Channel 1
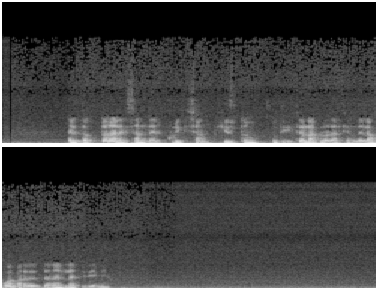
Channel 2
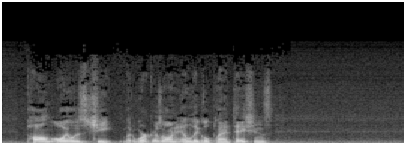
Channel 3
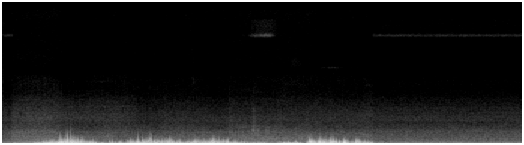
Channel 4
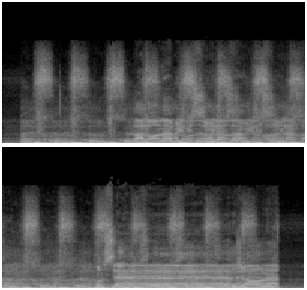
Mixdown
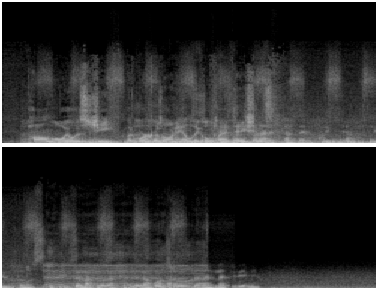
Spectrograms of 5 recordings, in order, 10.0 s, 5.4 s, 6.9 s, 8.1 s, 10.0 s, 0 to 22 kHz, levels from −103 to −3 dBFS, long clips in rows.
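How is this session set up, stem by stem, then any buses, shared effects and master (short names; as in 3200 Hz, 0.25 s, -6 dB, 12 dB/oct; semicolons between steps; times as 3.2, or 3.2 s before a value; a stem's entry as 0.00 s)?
-6.0 dB, 2.00 s, bus A, no send, dry
-7.5 dB, 0.00 s, bus B, no send, steep high-pass 160 Hz 48 dB/oct; sustainer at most 84 dB/s
+2.5 dB, 0.20 s, bus A, no send, gate -50 dBFS, range -10 dB; negative-ratio compressor -28 dBFS
-10.0 dB, 0.00 s, bus B, no send, compressor 4:1, threshold -33 dBFS, peak gain reduction 6 dB
bus A: 0.0 dB, LPF 2100 Hz 24 dB/oct; compressor 1.5:1, threshold -48 dBFS, peak gain reduction 10.5 dB
bus B: 0.0 dB, limiter -24 dBFS, peak gain reduction 10.5 dB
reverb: off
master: dry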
